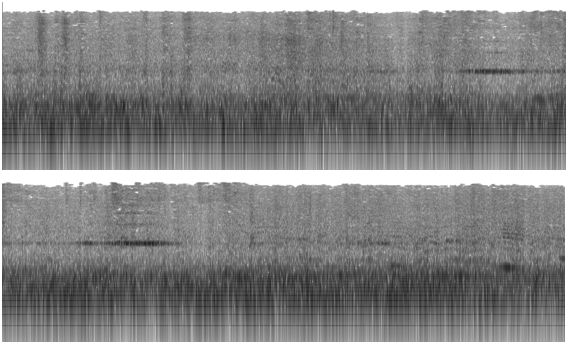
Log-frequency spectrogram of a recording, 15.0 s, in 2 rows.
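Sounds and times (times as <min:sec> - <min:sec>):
train wheels rumbling: 0:00.0 - 0:15.0
high wheel squeal: 0:06.0 - 0:07.6, 0:08.5 - 0:09.9.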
